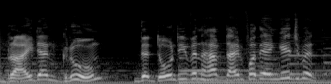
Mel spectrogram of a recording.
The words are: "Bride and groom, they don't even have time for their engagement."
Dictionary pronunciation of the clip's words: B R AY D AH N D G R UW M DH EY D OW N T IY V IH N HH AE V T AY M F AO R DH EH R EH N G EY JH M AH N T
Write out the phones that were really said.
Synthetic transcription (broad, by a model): B R AY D AH N D G R UW M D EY D OW N T IY V IH N HH AE V T AY M F AO R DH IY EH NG G EY JH M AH N T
